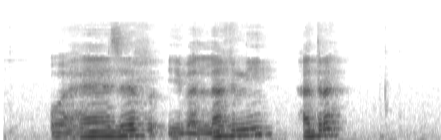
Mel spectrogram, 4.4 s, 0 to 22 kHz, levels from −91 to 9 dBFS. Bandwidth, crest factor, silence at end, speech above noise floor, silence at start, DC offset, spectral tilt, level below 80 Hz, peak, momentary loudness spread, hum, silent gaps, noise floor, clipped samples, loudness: 9.6 kHz; 18 dB; 1 s; 37 dB; 0.5 s; under 0.1%; -8 dB/octave; -54 dBFS; -8 dBFS; 11 LU; none; none; -60 dBFS; under 0.1%; -24 LUFS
